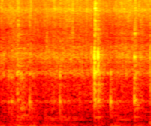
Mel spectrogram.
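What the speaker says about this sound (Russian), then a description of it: "Лучок жарится с этим." Chopped onion fries in a home kitchen pan, a steady sizzle broken by several scraping stirs of a utensil, close and clear with no voices.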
